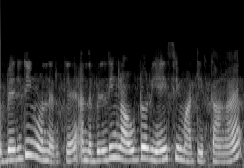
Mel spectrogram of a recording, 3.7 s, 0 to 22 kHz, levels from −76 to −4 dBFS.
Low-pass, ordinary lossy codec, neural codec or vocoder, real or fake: none; none; codec, 16 kHz, 4.8 kbps, FACodec; fake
